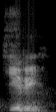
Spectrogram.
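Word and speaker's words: Garioch: Yeah, Gary, pronounced Giddy.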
